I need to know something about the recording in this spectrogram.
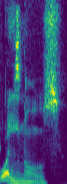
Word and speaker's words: Annals: It's pronounced Annals. It's Roman. It's like Yeah, Latin. it's Latin or something like that. They said anal.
